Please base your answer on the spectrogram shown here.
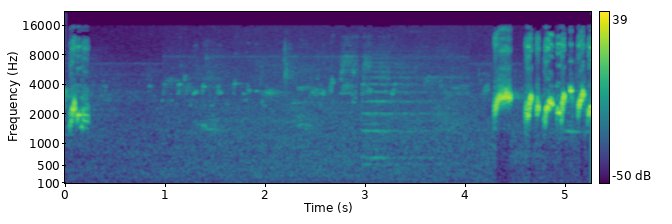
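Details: Red-whiskered bulbul, twisting '8-9-10 note' song for training caged bulbuls: the end of one phrase, then a long hushed gap with soft hum, and finally a fresh run of quick, rising and falling whistled notes.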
